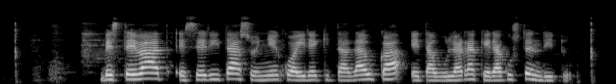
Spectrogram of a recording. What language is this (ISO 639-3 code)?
eus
